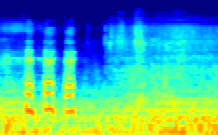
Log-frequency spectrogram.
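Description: A nearby ski boat's engine idling, a low steady rumble. A few short syllables of a voice come early, and a hiss rises over it from about a second in.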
